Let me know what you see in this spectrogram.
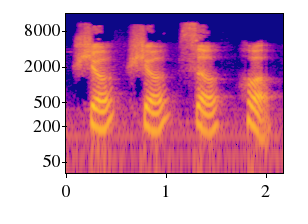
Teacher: इनका उच्चारण करते समय हवा मुंह में बहुत अधिक रगड़ खाने के कारण थोड़ी उष्म यानी गर्म हो जाती है। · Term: उष्म व्यंजन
